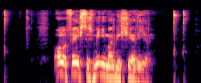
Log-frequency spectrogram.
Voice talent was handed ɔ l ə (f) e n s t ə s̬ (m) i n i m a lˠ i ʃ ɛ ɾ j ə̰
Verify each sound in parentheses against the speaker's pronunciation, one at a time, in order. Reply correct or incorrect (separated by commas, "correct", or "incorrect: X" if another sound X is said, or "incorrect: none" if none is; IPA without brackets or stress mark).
correct, correct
